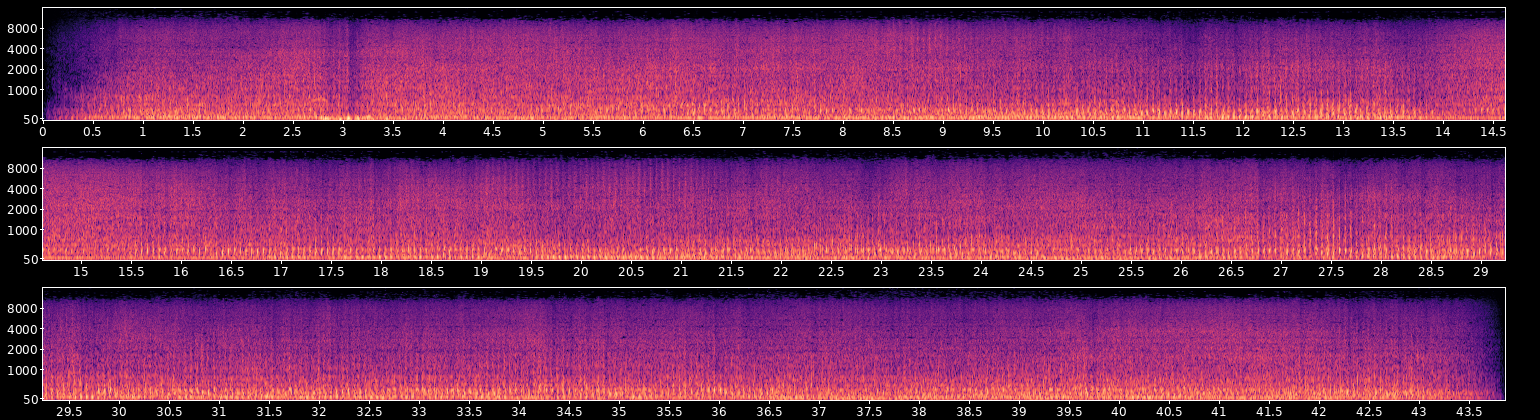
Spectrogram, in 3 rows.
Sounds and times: Black Hawk military attack helicopter 0:00.0 - 0:43.8

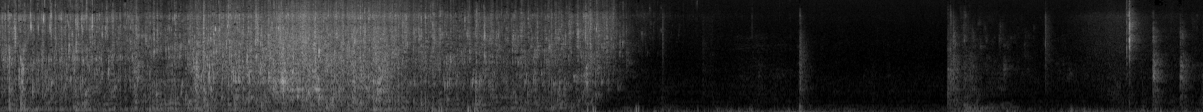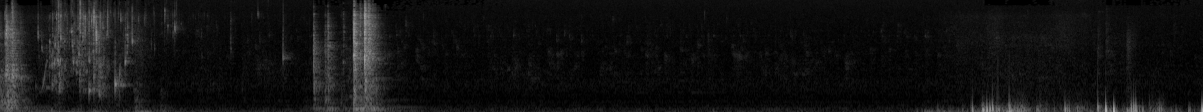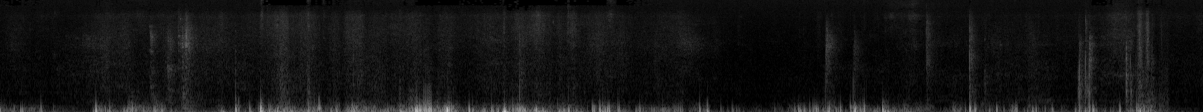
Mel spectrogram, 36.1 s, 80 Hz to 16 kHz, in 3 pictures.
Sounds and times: bath running 0:00.0 - 0:06.5
water being splashed 0:12.4 - 0:13.8
bath running 0:12.4 - 0:15.2

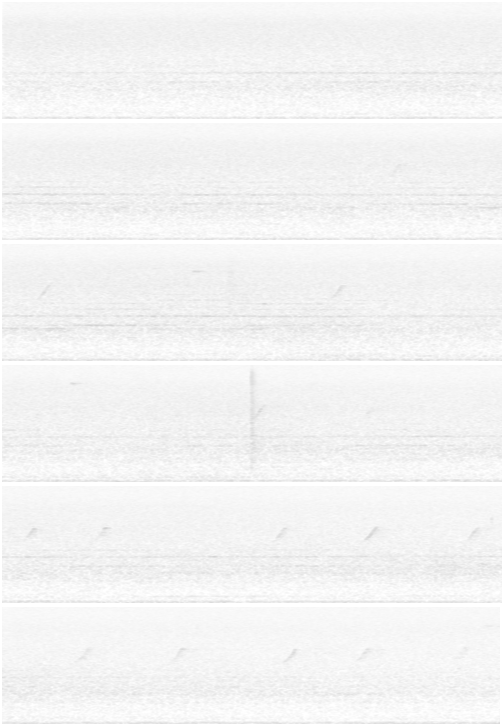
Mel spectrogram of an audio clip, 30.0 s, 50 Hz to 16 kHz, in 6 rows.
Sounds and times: traffic ambience from a road 0:04.0 - 0:29.9

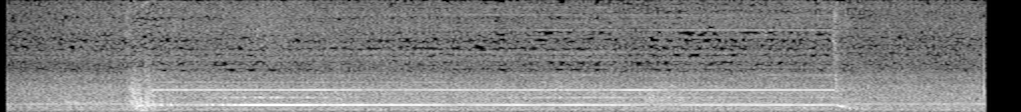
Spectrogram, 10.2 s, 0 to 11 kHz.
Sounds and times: hydraulic lifter up 0:01.1 - 0:09.0

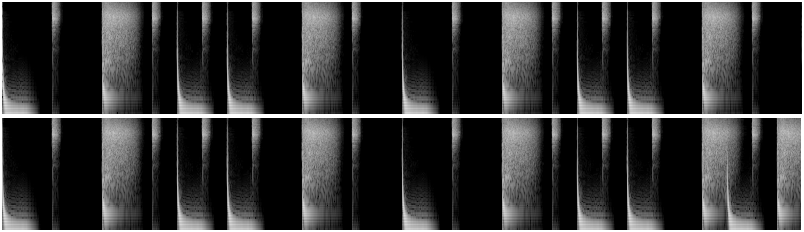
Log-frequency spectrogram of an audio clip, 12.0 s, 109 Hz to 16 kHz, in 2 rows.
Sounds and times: snare 0:00.8 - 0:01.1
snare 0:02.3 - 0:02.6
snare 0:03.8 - 0:04.1
snare 0:05.3 - 0:05.6
snare 0:06.8 - 0:07.1
snare 0:08.3 - 0:08.6
snare 0:09.8 - 0:10.1
snare 0:11.3 - 0:11.9

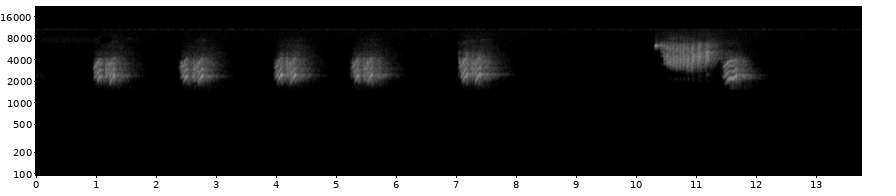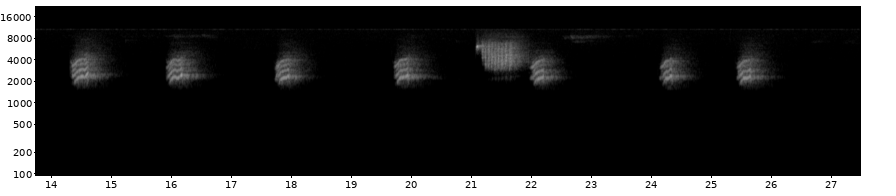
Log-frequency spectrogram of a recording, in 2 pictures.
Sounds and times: eurasian nuthatch alarm call 0:21.1 - 0:22.3

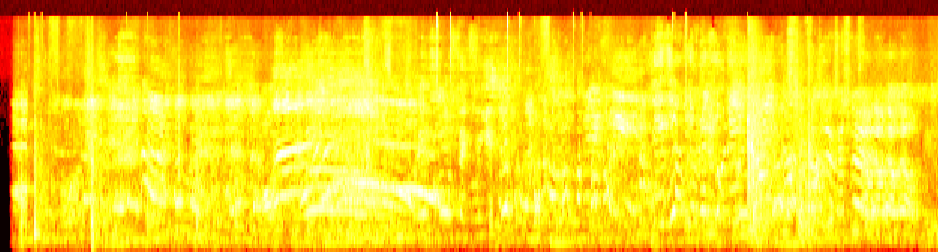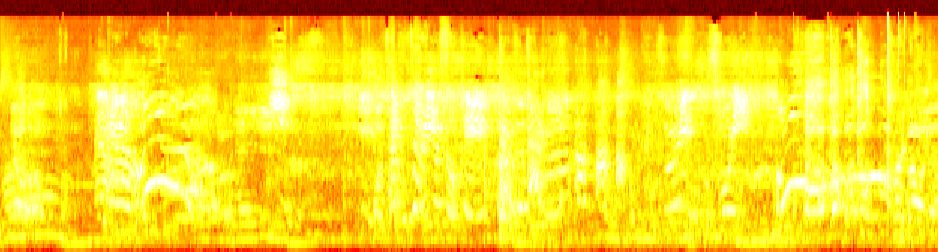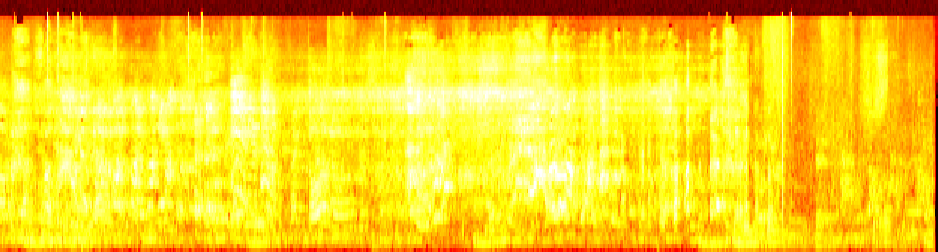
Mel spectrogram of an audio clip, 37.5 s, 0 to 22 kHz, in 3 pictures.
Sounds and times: Guys and Girls playing Drinking Game 0:00.2 - 0:36.7

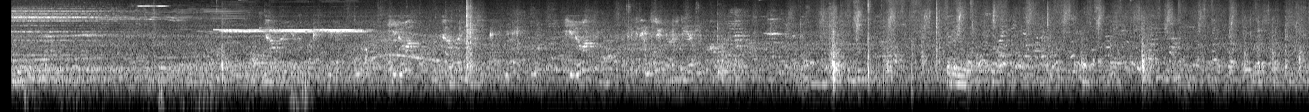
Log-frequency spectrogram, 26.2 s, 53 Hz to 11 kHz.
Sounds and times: passing trains 0:00.2 - 0:13.4
announcements 0:00.2 - 0:14.1
people talking 0:00.2 - 0:26.1
footsteps 0:16.6 - 0:22.2
announcements 0:17.4 - 0:21.7

